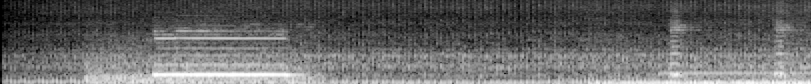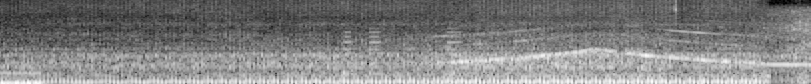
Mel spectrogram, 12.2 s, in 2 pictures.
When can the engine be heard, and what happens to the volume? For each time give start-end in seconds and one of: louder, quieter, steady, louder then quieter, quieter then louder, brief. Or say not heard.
0.0-12.1 louder.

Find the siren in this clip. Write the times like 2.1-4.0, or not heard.
9.2-12.0.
